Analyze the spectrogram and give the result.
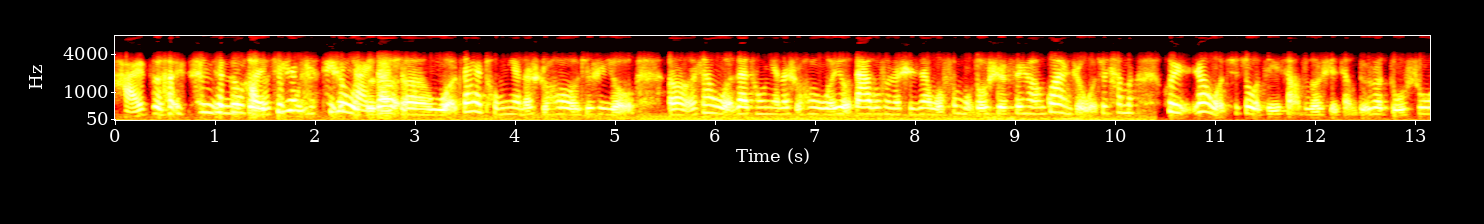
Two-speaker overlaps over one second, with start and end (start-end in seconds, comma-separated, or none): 1.0-3.0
